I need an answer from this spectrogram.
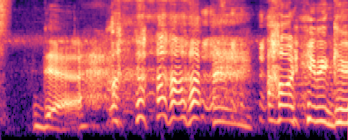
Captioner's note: blonde Women hoot; people laughing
